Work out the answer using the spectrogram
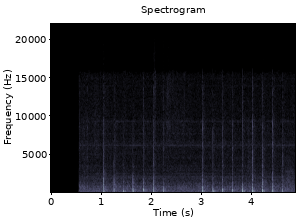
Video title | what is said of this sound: No Knead Bread Recipe | hear that thumping the bread is done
